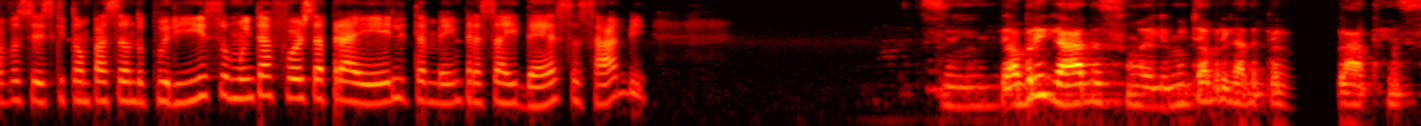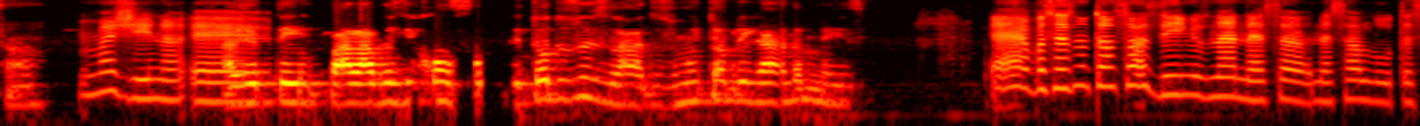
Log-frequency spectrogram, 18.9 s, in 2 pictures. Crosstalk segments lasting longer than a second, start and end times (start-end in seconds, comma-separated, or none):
none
